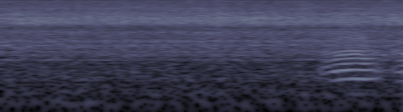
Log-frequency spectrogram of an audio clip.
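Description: Beef burger patties sizzling steadily on a hot flat-top griddle.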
